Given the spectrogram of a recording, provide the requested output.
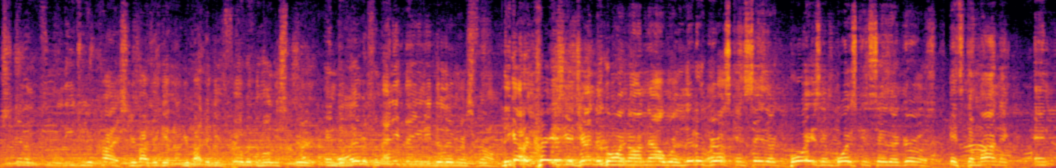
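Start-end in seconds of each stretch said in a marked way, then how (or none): none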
